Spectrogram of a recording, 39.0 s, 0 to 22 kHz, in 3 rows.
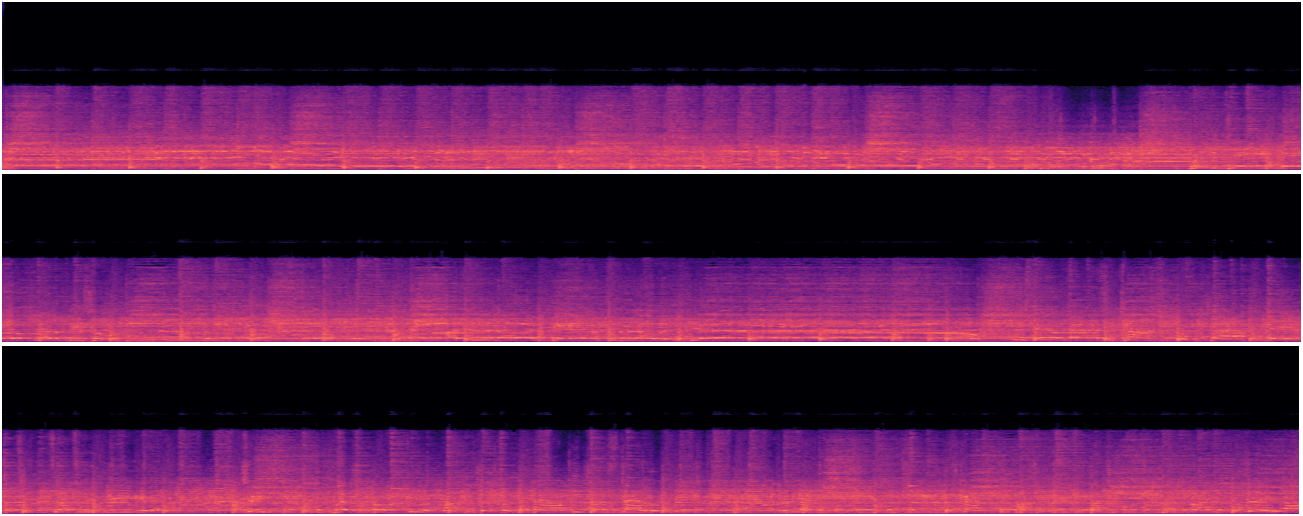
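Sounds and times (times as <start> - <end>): drum kit: 0.0 - 38.9
electric guitars: 0.0 - 38.9
person singing: 11.4 - 16.3, 17.2 - 38.9.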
